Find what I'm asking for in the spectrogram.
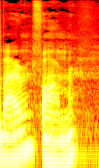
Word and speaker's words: Byron Farmer: First of all my social media except for Snapchat is I am Byron Farmer.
